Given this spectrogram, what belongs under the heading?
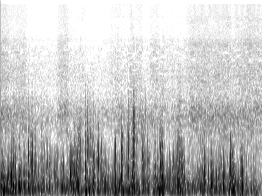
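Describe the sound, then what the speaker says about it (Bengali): Strong wind gusting over a river in Bhola as the waves rise, loud buffeting rumble against the microphone with fluctuating surges and a wash of water underneath, no talk. "বাতাস খুব দ্রুত বইছে এবং বাতাসের সঙ্গে সঙ্গে আপনার ঢেউগুলো অনেক বেড়েই চলেছে।"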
